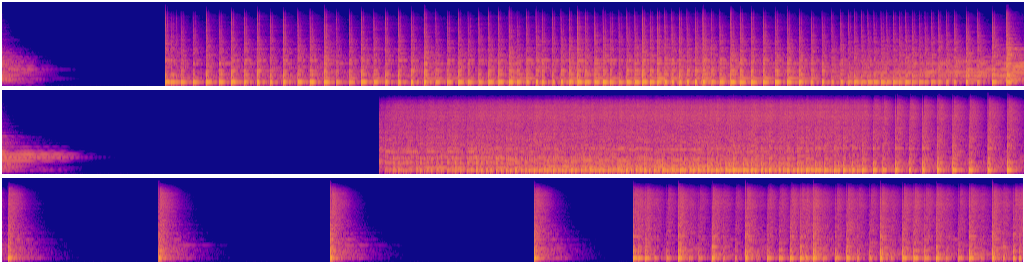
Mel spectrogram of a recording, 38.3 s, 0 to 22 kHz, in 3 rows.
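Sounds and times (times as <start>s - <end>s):
aluminium snare drum: 2.1s - 12.8s, 17.5s - 26.0s, 27.5s - 27.8s, 29.7s - 30.0s, 32.2s - 32.6s, 33.5s - 38.3s.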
